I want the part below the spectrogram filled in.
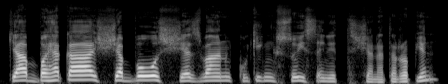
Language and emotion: Kashmiri, neutral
